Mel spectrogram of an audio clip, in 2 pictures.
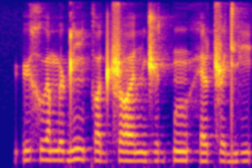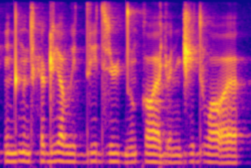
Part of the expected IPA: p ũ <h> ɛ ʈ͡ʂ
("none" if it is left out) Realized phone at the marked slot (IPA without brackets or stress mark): h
